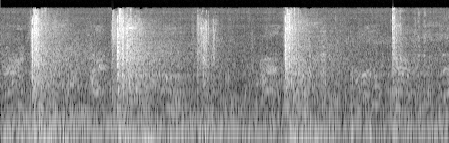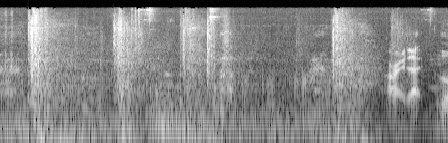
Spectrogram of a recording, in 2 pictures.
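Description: Heavy blows land with loud thuds and crunches.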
